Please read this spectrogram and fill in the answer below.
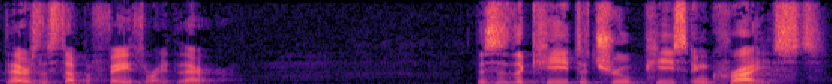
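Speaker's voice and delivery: ordinary delivery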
